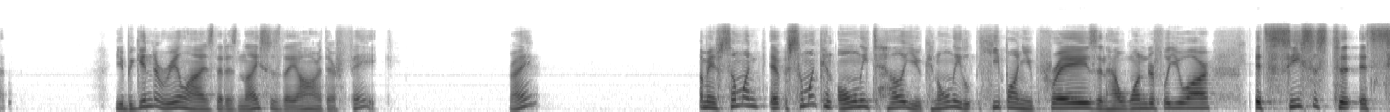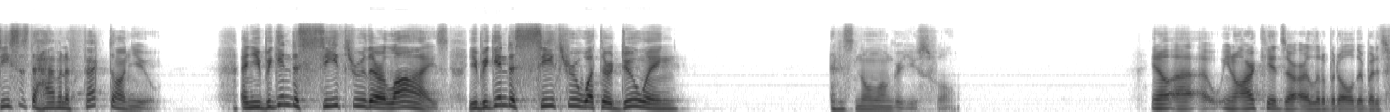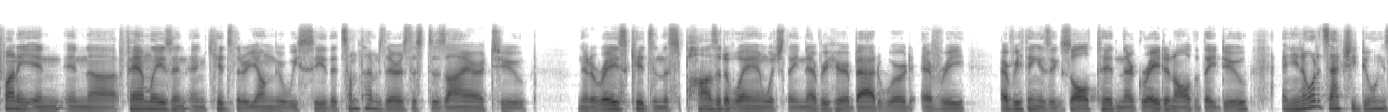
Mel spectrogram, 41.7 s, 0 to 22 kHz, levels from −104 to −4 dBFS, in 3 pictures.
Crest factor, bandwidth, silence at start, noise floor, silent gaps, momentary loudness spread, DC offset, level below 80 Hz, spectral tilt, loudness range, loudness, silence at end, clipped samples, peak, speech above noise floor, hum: 24 dB; 9.2 kHz; 0 s; under -90 dBFS; none; 15 LU; under 0.1%; -74 dBFS; -4.5 dB/octave; 14 LU; -32 LUFS; 0 s; under 0.1%; -10 dBFS; over 58 dB; none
